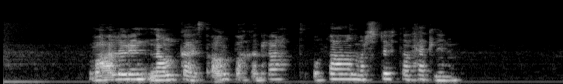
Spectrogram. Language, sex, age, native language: Icelandic, female, 50-59, Icelandic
